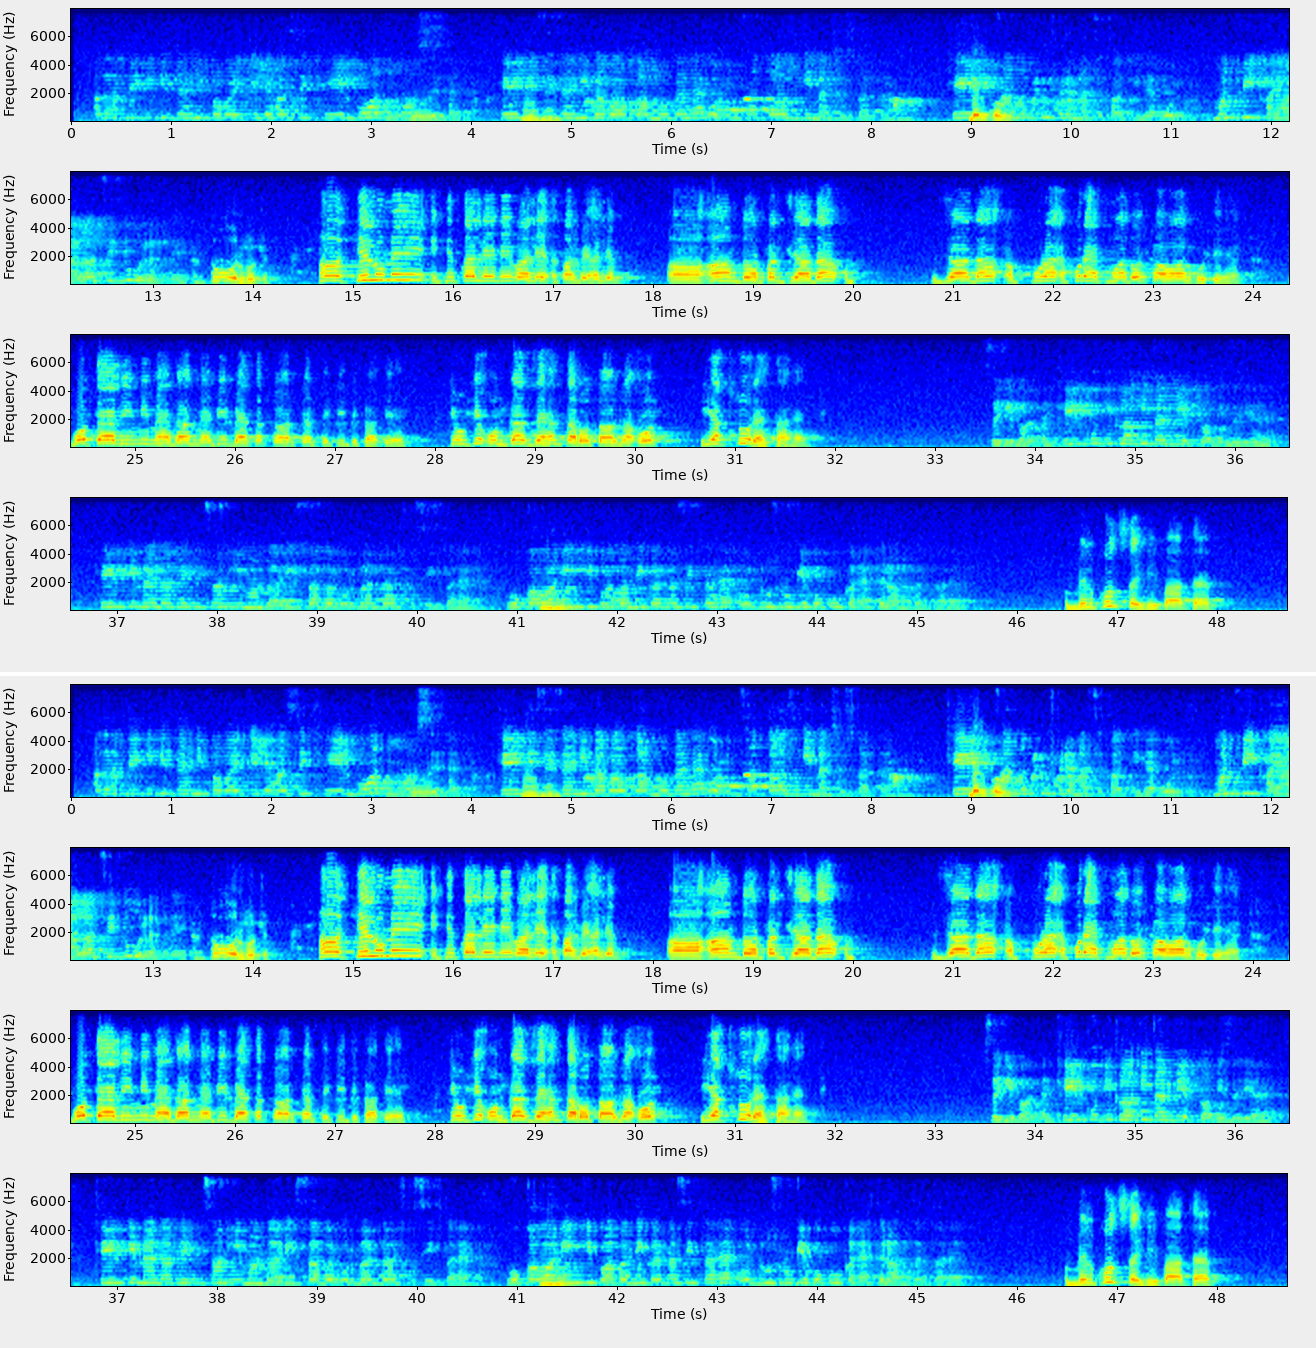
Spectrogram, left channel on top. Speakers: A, on the right; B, on the right.
A: اگر ہم دیکھیں گے ذہنی فوائد کے لحاظ سے کھیل ب بہت مؤثر
B: ہ
A: ہے کھیلنے
B: ہ
A: سے ذہنی دباؤ کام ہوتا ہے اور انسان تازگی محسوس کرتا ہے کھیل
B: بالکل
A: انسان کو خوش رہنا س کاتی ہے اور منفی خیالات سے دور رکھتی
B: دور ہو ہاں کھیلو میں میں حصہ لینے والے طالب علم عام طور پر زیادہ زیادہا پر اعتماد اور قوال ہوتے ہیں وہ تعلیمی میدان میں بھی بہتر کار کرردگی دکھاتے ہیں کیونکہ ان کا ذہن تر و تازہ اور یکسو رہتا ہے
A: صحیح بات ہے کھیل کود اخلاقی تربیت کا بھی ذریعہ ہے کھیل کے میدان میں انس ان ایمانداری صبر اور برداشت سیکھتا ہے وہ قوانین
B: ہوں ہوں
A: کی پابندی کرنا سیکھتا ہے اور دوسروں کے حقوق کا احترام کرتا ہے
B: بالکل صحی بات اھر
